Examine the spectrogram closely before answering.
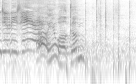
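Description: A young girl speaks excitedly nearby.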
